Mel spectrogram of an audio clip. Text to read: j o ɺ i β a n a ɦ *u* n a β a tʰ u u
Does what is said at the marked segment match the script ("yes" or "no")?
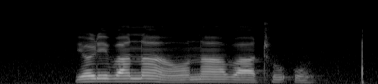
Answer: no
